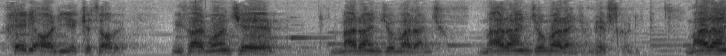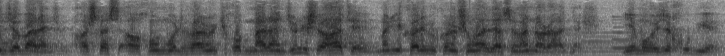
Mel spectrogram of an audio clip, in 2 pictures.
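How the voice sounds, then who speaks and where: Gravelly-voiced male cleric preaching in a hall. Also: on the high side, soft background music. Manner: storytelling, repeats key phrases, quotes scripture. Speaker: cleric teaching ethics to seminary students. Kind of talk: sermon with anecdotes. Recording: dull lo-fi sound with long hall reverb.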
